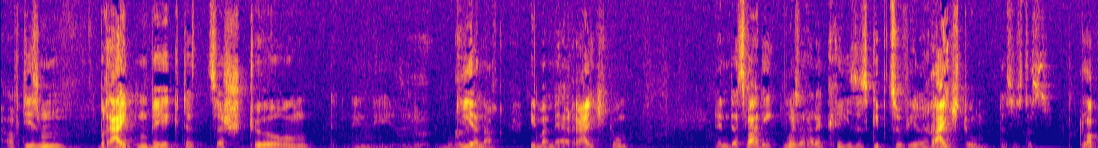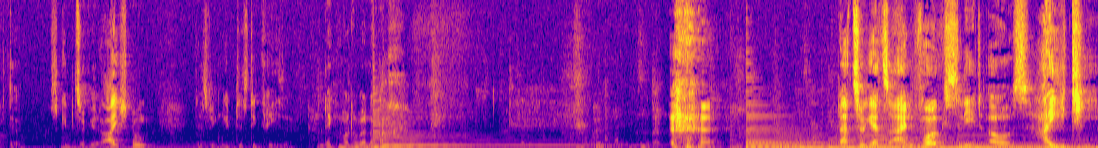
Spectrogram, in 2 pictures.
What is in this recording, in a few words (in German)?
ansage; abgesang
